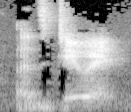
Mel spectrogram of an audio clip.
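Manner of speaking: voiced, lightly monstrous father; creepy voice. Monstrous father leering at Jane, lightly voiced creepy tone. Same line repeated voiced.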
